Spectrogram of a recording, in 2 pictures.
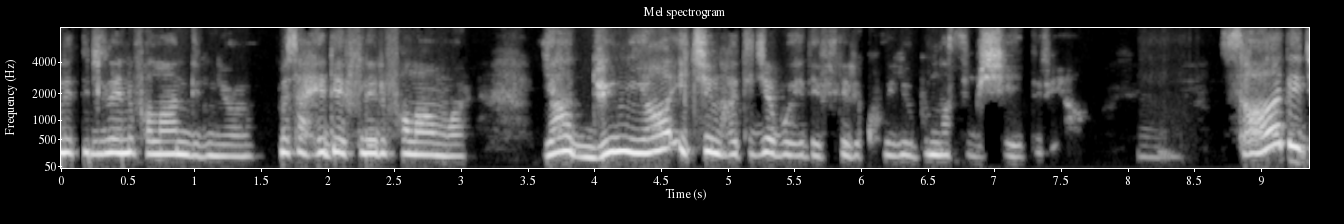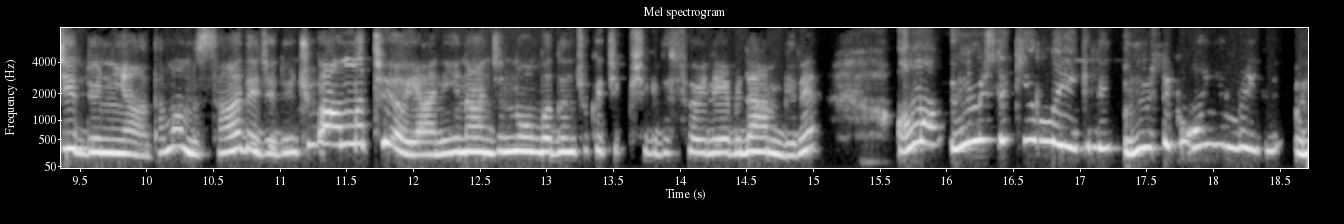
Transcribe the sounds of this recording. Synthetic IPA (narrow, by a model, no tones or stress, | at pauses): net̪ʰid͡ʒilʲeinifalˠand̪inːijo̞ɾumːeselʲaːɦe̞d̪ɛflʲe̞ɾifalˠanvaɾ̥ | jad̪ynjaːit͡ʃʰinɦad̪ʰid͡ʒɛbuhe̞d̪ɛflʲe̞ɾikʰo̞jujobunasɯlˠbiʃejd̪iɾja | saːd̪e̞d͡ʒɛd̪ynjaːt̪ʰamamːɯsaːd̪e̞d͡ʒɛd̪ynt͡ʃʰyɲcʰʲyanlˠat̪ʰɯjo̞jaːniːnand͡ʒɯnino̞lˠmad̪ɯːnt͡ʃʰo̞kat͡ʃʰik̚bi̥ʃecilʲd̪ɛsø̞jlʲe̞je̞bilʲænbiɾɪ | amaønymyzd̪ecʰijɯlˠːailʲɟilʲiønymyzd̪ecʰio̞njɯlˠːailʲɟilʲiøn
